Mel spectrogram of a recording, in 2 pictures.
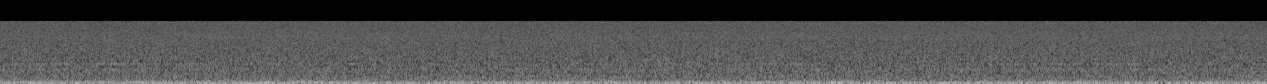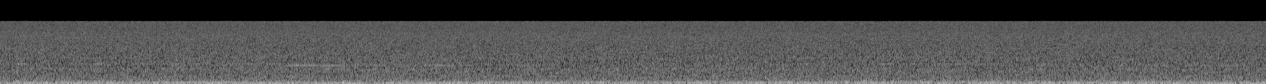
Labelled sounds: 15.5	15.9	vessel noise, 0.86 to 0.96 kHz

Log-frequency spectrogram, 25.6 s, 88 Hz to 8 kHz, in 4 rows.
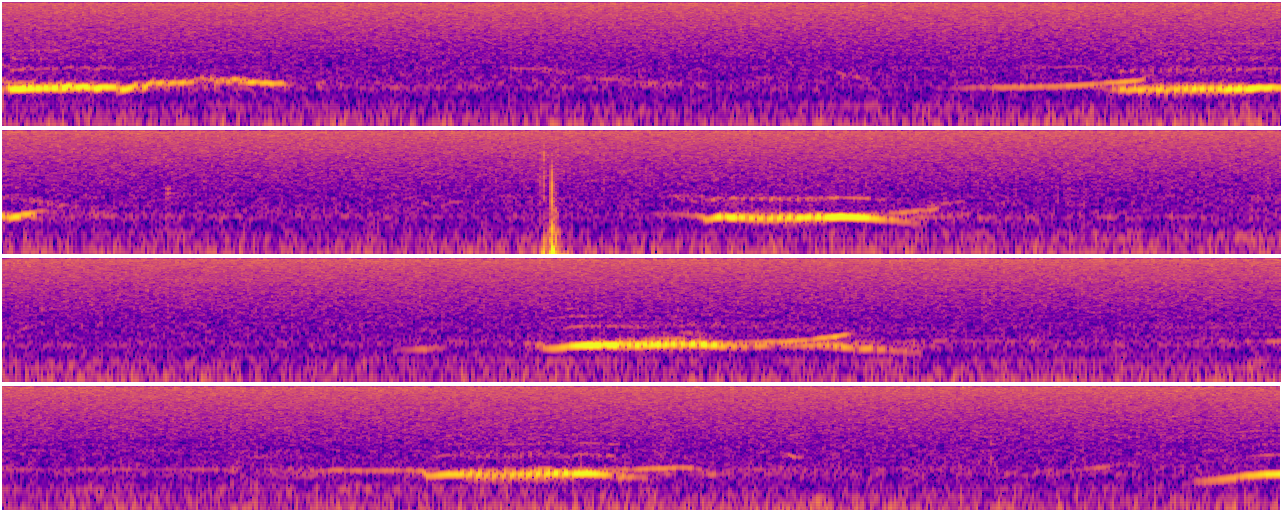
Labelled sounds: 15.5	15.8	humpback whale, 0.90 to 1.0 kHz

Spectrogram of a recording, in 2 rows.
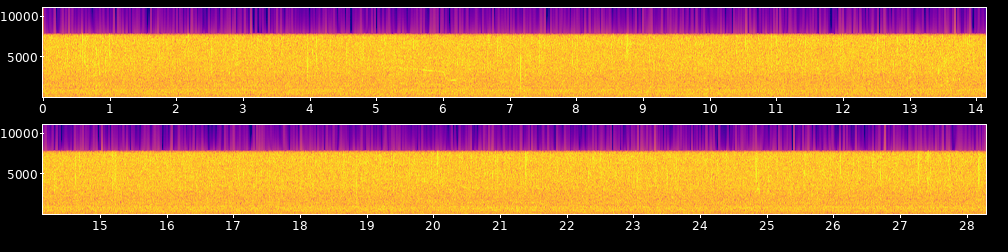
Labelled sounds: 5.7	6.0	killer whale, northern resident, G clan, 3.1 to 3.5 kHz

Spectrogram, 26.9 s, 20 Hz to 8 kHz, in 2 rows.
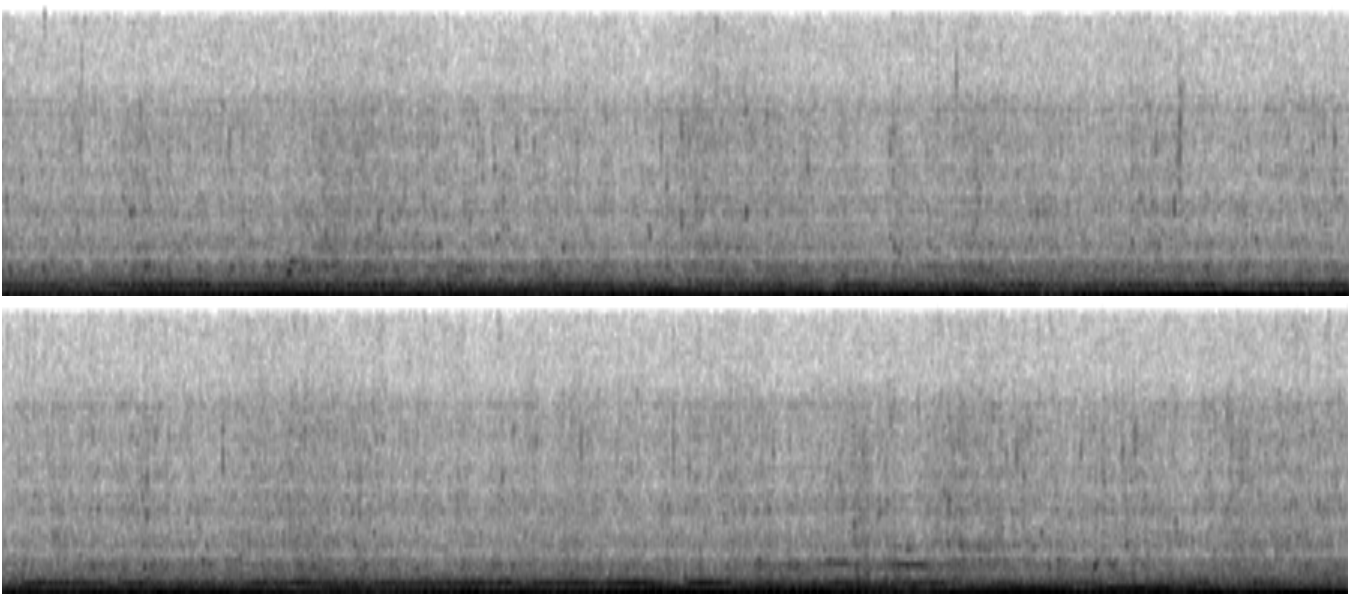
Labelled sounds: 21.7	22.0	humpback whale, 0.88 to 1.0 kHz
22.4	22.7	humpback whale, 0.78 to 0.91 kHz

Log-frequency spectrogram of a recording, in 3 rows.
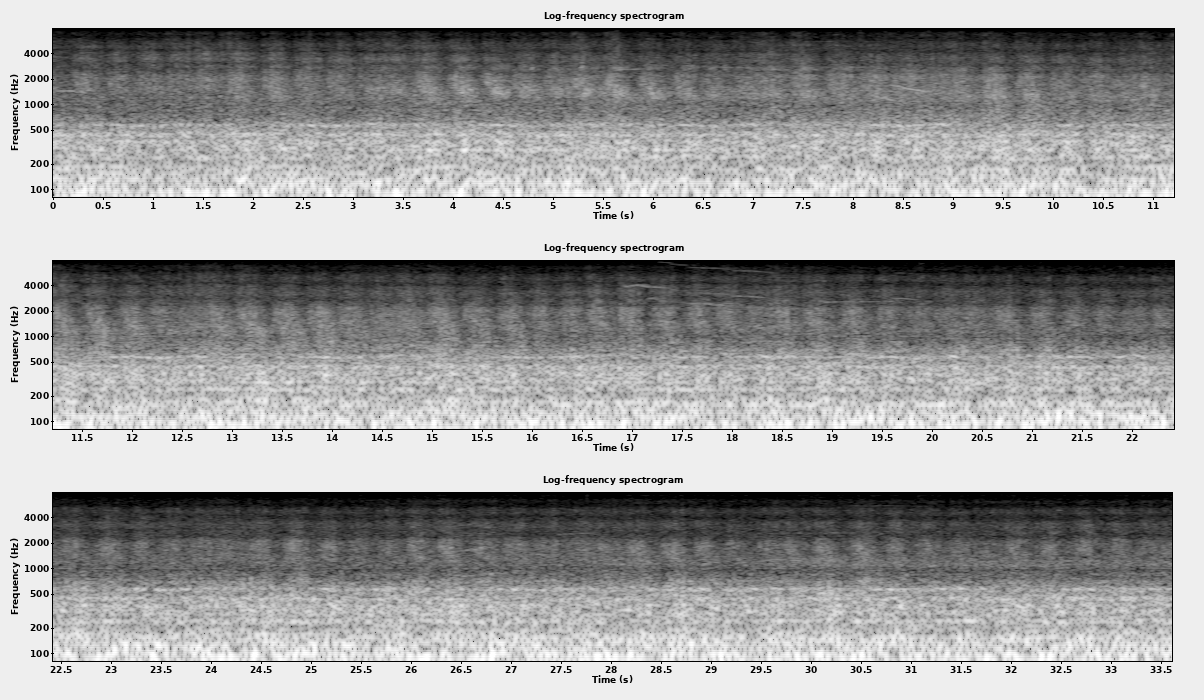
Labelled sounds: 16.8	19.6	killer whale, 1.4 to 8.0 kHz

